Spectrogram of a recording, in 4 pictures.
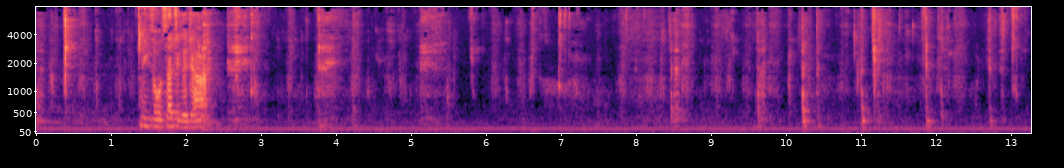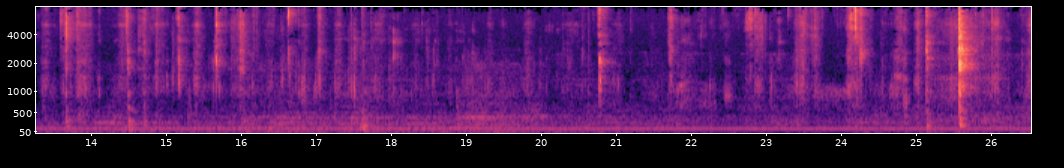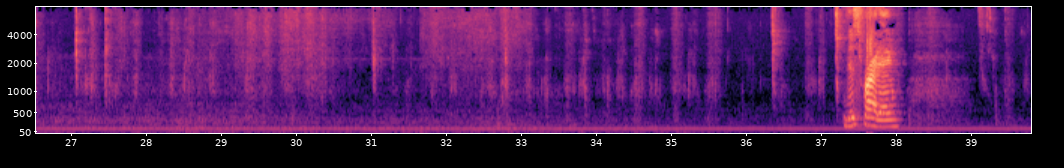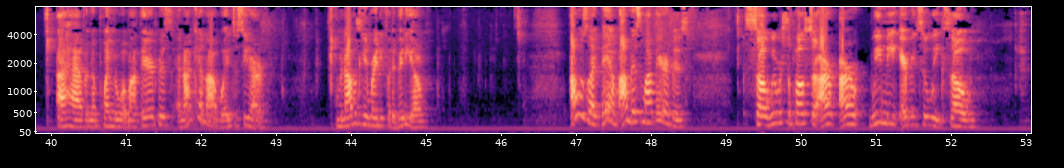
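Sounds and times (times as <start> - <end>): person chewing crisp lettuce: 0.0 - 37.4, 38.2 - 40.0, 45.1 - 46.9, 48.6 - 49.2, 52.6 - 53.0
steady low hum: 0.0 - 53.0.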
